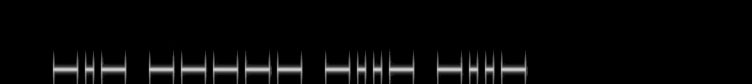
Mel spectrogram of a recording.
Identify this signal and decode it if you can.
Morse code, heard as a keyed tone, about 15 wpm, 700 Hz. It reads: K0XX
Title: Easy Call Signs Repeated 2x - 15wpm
